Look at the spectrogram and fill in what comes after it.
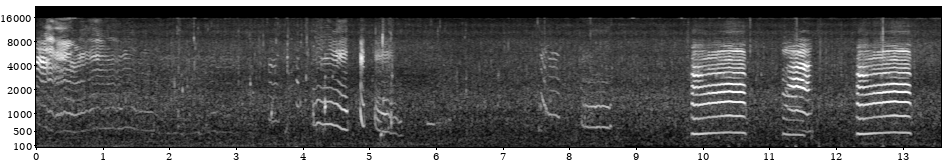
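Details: Sea otter giving a run of high, harmonic squealing calls, some sliding up or down in pitch, ending with three longer, steady, strained squeals about a second apart over a soft background hiss.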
